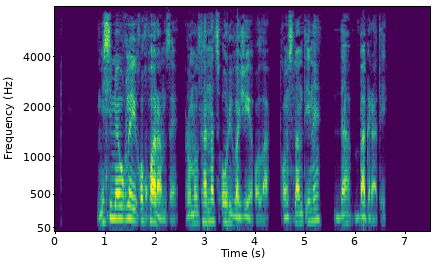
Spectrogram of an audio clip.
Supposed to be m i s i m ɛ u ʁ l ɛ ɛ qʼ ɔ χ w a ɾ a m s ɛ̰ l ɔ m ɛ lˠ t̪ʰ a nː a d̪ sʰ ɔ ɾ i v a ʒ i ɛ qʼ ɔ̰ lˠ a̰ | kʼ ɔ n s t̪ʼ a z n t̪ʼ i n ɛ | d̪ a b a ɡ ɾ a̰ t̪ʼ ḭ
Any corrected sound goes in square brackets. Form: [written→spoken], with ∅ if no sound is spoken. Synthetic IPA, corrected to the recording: m i s i m ɛ u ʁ l ɛ [ɛ→i] qʼ ɔ χ w a ɾ a m [s→z] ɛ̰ [l→ɾ] ɔ m ɛ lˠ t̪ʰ a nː a [d̪→t̪] sʰ ɔ ɾ i v a ʒ i ɛ qʼ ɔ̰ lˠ a̰ | kʼ ɔ n s t̪ʼ a [z→∅] n t̪ʼ i n ɛ | d̪ a b a ɡ ɾ a̰ t̪ʼ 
